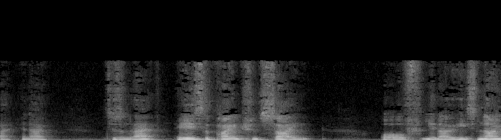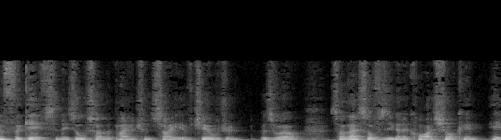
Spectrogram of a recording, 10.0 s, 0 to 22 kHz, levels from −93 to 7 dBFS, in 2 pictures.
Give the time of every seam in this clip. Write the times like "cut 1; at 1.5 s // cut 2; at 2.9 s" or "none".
cut 1; at 1.3 s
